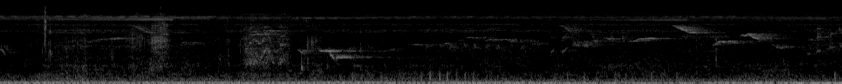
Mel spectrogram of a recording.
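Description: Birds chirping, with short calls and several falling whistles, over a steady low rumble of outdoor background noise.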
